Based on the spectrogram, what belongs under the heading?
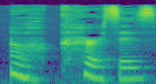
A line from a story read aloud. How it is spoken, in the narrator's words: she muttered to herself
